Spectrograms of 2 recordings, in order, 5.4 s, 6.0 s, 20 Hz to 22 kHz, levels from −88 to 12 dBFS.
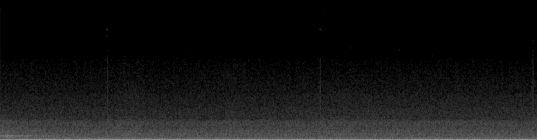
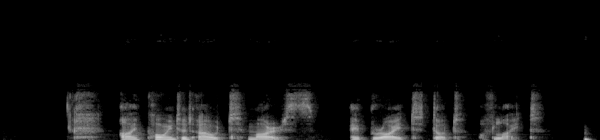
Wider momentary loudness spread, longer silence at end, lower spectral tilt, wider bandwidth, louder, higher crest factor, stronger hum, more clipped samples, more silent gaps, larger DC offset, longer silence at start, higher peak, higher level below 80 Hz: second, 1 LU vs 19 LU; about the same, 0 s vs 0.1 s; about the same, -7.5 dB/octave vs -7 dB/octave; first, 10.5 kHz vs 7.8 kHz; second, -37 LUFS vs -20 LUFS; second, 10 dB vs 20 dB; neither; neither; second, none vs 3.44-3.49 s, 5.66-5.83 s; neither; second, 0 s vs 0.65 s; second, -26 dBFS vs -2 dBFS; first, -44 dBFS vs -58 dBFS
